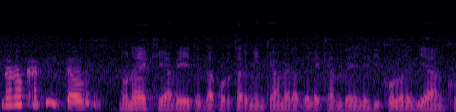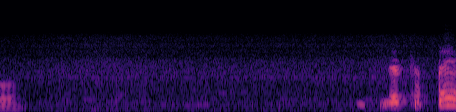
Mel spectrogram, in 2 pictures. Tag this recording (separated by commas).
Speech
